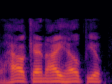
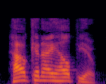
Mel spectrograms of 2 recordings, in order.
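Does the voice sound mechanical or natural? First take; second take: mechanical; natural. First: It is said in a stiff, robotic voice. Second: It is said in a natural, human voice. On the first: "I'm being all mechanical" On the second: "It sounds very natural"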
